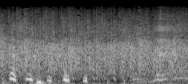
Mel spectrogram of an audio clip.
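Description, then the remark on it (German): A burst of recorded applause played in as a sound effect for a guest's entrance, a dense, steady crackle of clapping that holds for about two seconds while a voice talks over it. “Voll, ich tue dir so einen Applaus einspielen.”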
